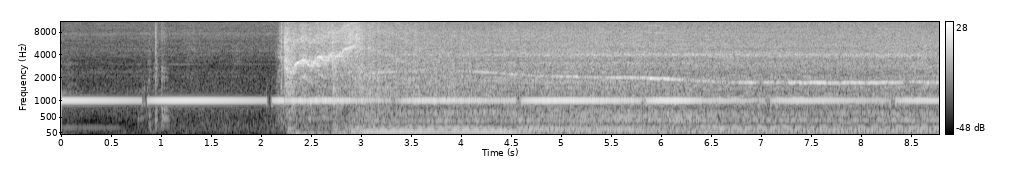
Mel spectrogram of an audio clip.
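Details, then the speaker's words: Jeep Grand Cherokee WJ 4.7 V8 with 200,000 miles, after an exhaust manifold leak that tripped an O2 code was fixed with new flange bolts. A chime, then a smooth, even idle with no ticking or puffing from the manifold. Normal start and idle. "So this thing's pretty quiet for 200,000 miles."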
